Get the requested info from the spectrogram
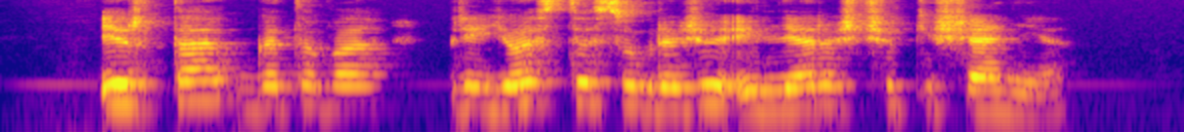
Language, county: Lithuanian, Klaipėda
